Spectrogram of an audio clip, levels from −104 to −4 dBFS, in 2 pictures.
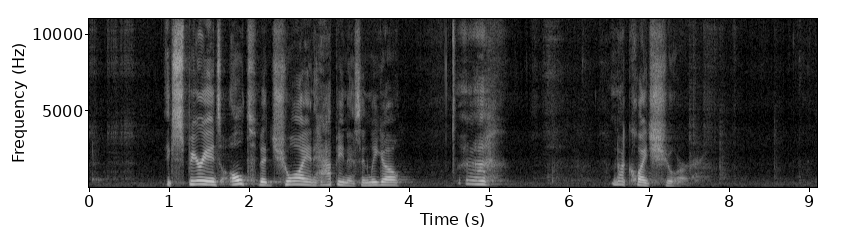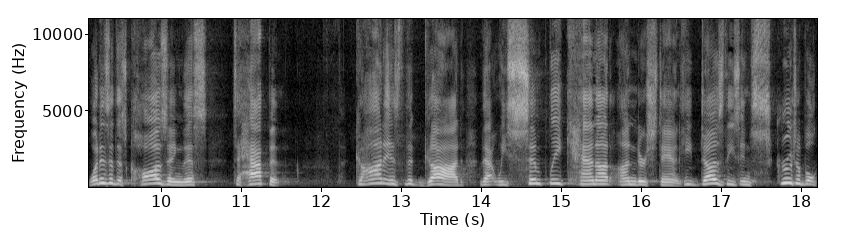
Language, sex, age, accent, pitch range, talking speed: English, male, 40-59, American, 200-265 Hz, 110 wpm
